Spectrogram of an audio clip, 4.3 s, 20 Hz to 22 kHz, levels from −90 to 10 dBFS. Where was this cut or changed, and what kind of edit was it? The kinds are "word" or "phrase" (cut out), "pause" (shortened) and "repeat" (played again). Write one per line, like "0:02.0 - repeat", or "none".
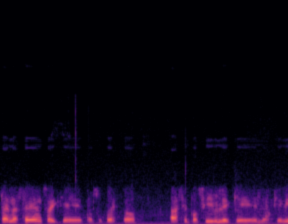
none

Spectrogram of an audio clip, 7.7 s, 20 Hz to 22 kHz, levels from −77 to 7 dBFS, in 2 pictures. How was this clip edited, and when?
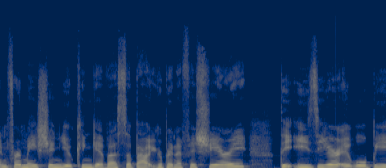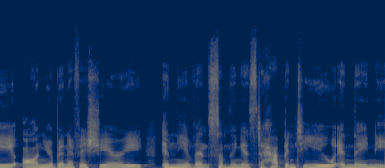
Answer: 0:05.4 - pause

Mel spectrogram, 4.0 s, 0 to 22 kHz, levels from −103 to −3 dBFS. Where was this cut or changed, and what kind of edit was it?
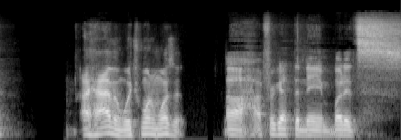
none

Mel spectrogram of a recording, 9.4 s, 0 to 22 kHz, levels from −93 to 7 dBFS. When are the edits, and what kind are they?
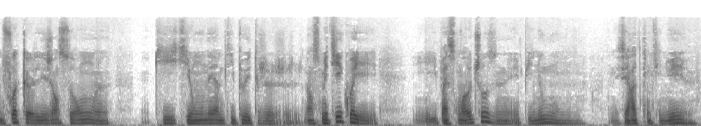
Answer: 0:03.4 - word

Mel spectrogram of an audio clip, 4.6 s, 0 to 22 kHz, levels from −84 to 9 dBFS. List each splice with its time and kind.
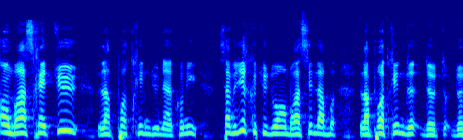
none

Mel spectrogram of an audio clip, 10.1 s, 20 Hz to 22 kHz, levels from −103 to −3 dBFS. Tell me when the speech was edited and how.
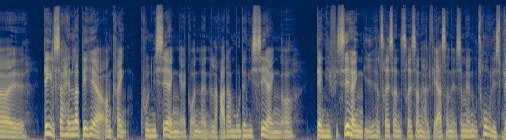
none

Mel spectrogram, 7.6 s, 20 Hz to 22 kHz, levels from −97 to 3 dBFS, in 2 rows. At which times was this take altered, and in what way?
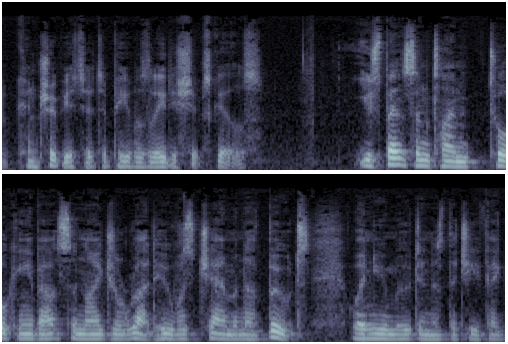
none

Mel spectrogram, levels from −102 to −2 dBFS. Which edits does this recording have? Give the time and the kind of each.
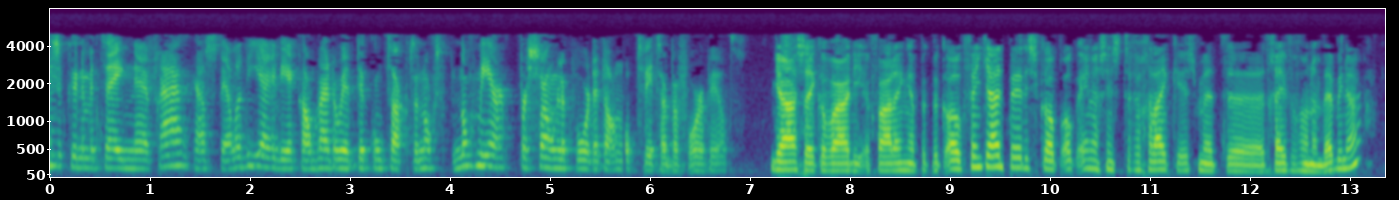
0:02.7 - word
0:05.7 - word
0:07.1 - pause
0:08.8 - word
0:09.5 - phrase

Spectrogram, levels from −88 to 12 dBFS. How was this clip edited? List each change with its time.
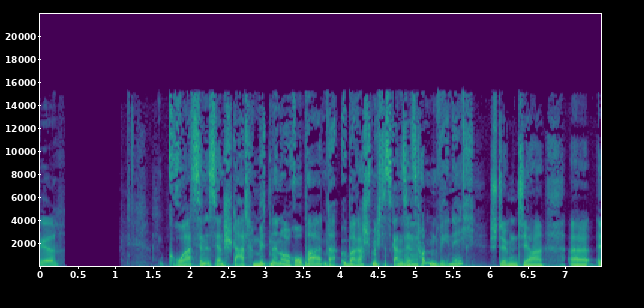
0:05.0 - word

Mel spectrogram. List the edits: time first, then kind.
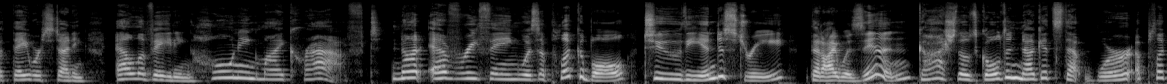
0:01.0 - phrase
0:03.8 - pause
0:06.4 - pause
0:09.2 - word

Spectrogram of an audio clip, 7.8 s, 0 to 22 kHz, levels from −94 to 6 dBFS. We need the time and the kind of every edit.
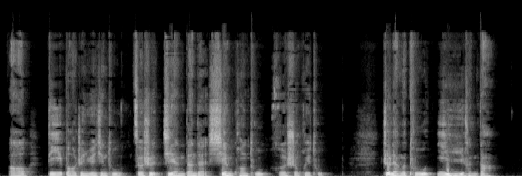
none

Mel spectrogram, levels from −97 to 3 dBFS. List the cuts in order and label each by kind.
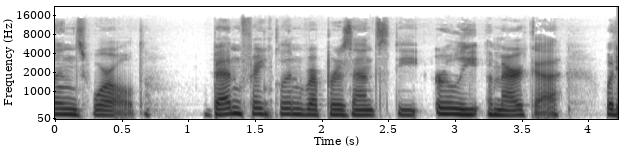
none

